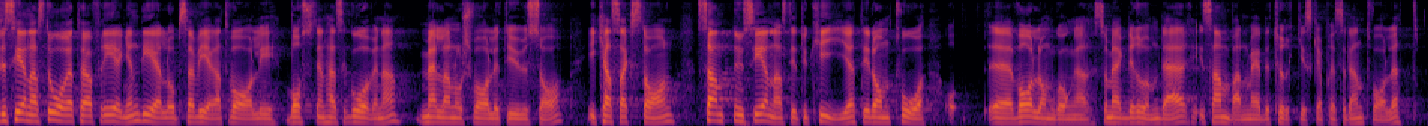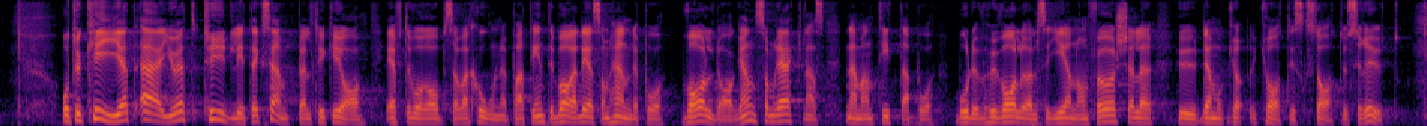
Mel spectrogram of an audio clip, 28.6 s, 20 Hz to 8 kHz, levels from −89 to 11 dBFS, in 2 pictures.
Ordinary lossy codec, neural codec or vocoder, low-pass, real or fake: none; none; none; real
